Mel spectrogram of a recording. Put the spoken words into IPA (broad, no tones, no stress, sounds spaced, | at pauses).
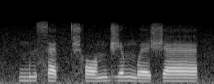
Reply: m ɨ s æ t t͡ʃʰ ɔ n d͡ʒ ɛ ŋʷ ɛ ʃ æ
